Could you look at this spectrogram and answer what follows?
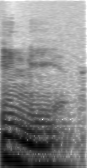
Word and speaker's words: any: So listen again, have any, have any. I'll see if we have any. This A becomes reduced, right? Ini, not any, ini. The schwa sound, ini, have any.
